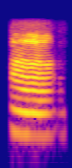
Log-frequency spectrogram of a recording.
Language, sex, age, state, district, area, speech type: Bengali, male, 18-30, West Bengal, Kolkata, urban, conversation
